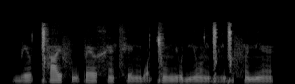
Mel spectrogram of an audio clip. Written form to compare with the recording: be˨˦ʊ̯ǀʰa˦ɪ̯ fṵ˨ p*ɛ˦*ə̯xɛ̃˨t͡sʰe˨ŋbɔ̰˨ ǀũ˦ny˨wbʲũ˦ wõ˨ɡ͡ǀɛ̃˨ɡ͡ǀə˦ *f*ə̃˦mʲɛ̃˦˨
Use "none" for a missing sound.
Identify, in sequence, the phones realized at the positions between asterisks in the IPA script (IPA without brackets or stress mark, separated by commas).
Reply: ɛ˦, f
